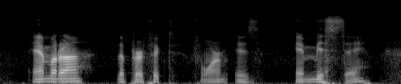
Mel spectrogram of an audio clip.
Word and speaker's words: emisse: Emera, the perfect form, is emisse. Notice how the E here lengthens, so you get emera and then aim isse. So make sure you emphasize the pronunciation on that.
